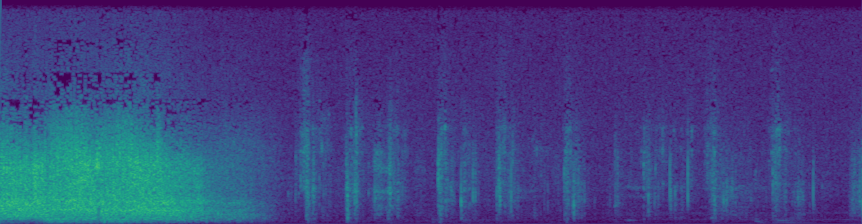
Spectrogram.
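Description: Gunfire in a western gunfight: a loud, dense blast roars for over two seconds, then gives way to quieter, irregular clicks resembling footsteps.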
